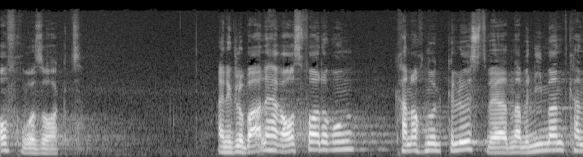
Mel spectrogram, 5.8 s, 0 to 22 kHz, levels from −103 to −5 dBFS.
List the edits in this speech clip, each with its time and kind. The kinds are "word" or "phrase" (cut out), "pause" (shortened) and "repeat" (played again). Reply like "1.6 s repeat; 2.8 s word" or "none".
4.4 s word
